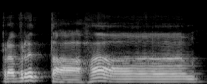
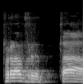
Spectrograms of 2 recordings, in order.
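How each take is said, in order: First: The word ends with an added breathy 'ha' sound. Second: The word ends on a plain final vowel. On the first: The speaker calls it right. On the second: The speaker calls it wrong.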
